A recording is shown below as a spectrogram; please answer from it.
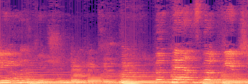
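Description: Live gypsy jazz band: acoustic guitars strumming and a double bass plucking low notes, with a woman singing.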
